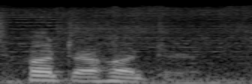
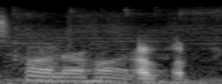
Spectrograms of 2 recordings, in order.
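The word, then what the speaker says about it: Hunter x Hunter: No, no, the X is silent. It's Hunter Hunter.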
